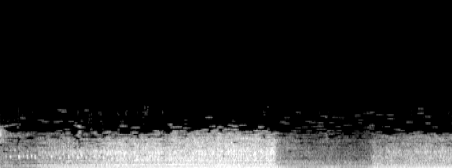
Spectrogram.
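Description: A car engine hums steadily with a low, droning tone, briefly dropping in pitch and loudness as if shifting gear, then picking up again as the car drives on. No voices.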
